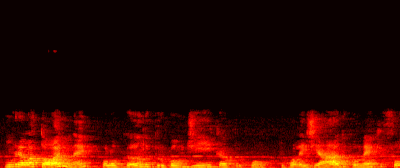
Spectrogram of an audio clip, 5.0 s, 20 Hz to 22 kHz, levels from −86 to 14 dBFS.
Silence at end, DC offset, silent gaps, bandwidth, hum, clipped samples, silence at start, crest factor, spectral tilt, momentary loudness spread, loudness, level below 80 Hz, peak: 0 s; under 0.1%; none; 7.8 kHz; none; under 0.1%; 0.05 s; 18 dB; -3.5 dB/octave; 14 LU; -22 LUFS; -66 dBFS; -2 dBFS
